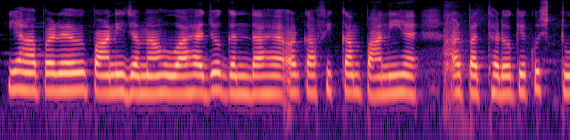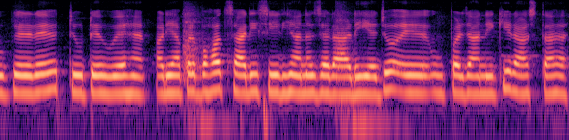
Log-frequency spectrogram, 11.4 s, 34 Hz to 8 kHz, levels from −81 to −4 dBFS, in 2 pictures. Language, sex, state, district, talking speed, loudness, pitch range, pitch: Hindi, female, Bihar, Araria, 205 wpm, -19 LUFS, 210-220 Hz, 215 Hz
